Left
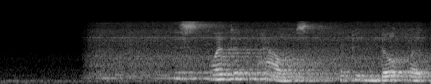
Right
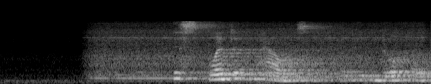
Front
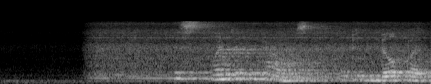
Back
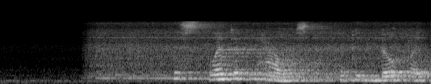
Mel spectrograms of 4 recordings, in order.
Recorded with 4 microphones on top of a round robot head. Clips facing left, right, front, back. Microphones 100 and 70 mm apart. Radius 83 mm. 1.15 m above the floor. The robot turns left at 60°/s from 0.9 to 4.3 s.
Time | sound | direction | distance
1.7 | a woman speaking | 130° right | 0.7 m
